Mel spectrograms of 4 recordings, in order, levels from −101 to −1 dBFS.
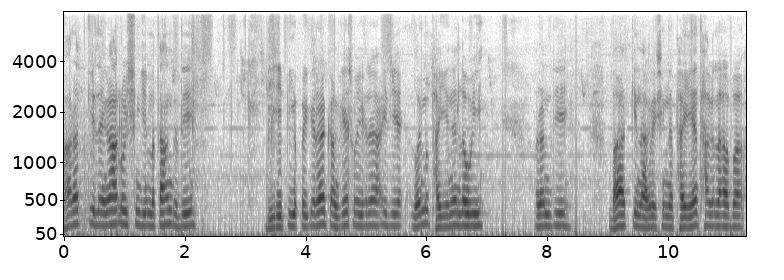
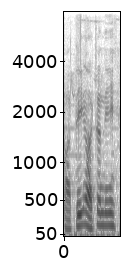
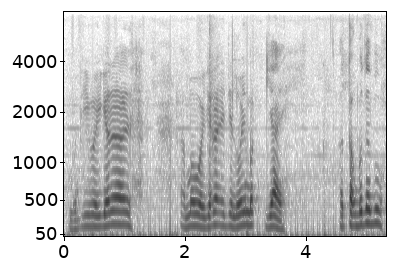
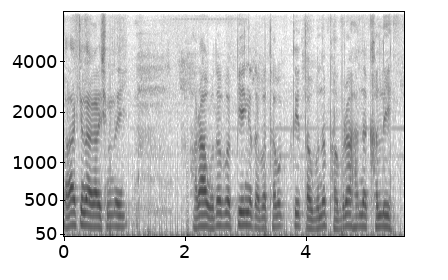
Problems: background sounds at intervals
